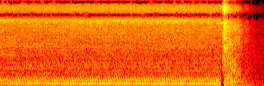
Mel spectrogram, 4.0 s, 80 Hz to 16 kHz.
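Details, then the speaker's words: 1969 Dodge D200 Sweptline with a swapped 5.9 first-gen 12-valve Cummins, warming up after a -4°F cold start; battery not charging. Loud, steady diesel clatter at an even idle, about four beats a second, then shut off: normal idle. "this thing's really coming together just love to be able to hear it running under Cummins power in an old 69 swept watch"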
